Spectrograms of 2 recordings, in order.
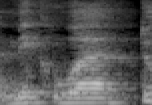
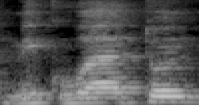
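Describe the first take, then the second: First: مكواة ending in a short -u, "mikwatu"; single damma ending. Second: مكواة ending in -un, "mikwatun"; double damma ending. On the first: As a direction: say مكواة with final -tu, no n. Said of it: "ضمة واحدة". (مكواة بضمة واحدة في آخرها) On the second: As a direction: sound the final n in مكواة after u. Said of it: "ضمتان". (مكواة بتنوين الضم في آخرها) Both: Shown as a demonstration.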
